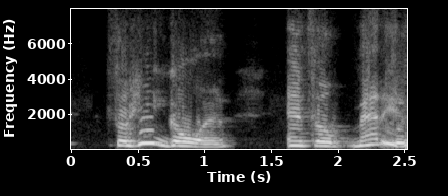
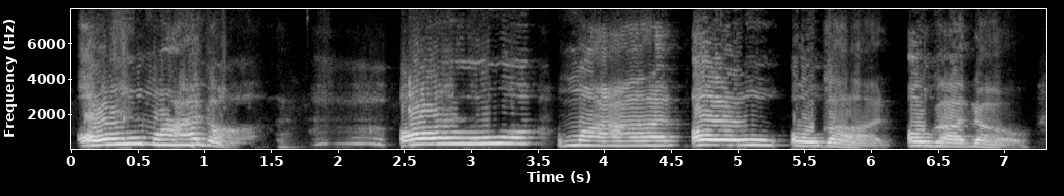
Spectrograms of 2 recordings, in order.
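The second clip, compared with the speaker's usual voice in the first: slow, higher dismayed gasp; mock horror; 6 semitones higher, much slower than usual. Acting out the tribe finding the cage empty, slow dismay. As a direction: draw it out in growing dread.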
